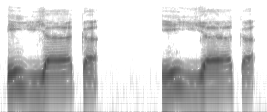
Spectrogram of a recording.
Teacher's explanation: একটা হলো ইয়াকা নাবুদু, ইয়াকা নাবুদু, তো এখানে নুনে আমি একটু জোর দিয়ে তারপর উচ্চারণ করলাম ইয়াকা, ইয়াকা, এইটুক পড়ার মাঝে আওয়াজের উচ্চতা একরকম। ইয়াকা নাবুদু, নাবুদু, নুনে আওয়াজের উচ্চতা হালকা একটু বাড়ানোর মাধ্যমে আলাদা করলাম নাবুদুকে। · নুনে আওয়াজের উচ্চতা হালকা একটু বাড়ানোর মাধ্যমে আলাদা করলাম নাবুদুকে। তো এইখানে যদি আমি এমন করি ইয়াকা নাবুদু, ইয়া, এখানে এক উচ্চতায় রাখলাম, কানা বুদু এটাকে আলাদা উচ্চতায় নিয়ে গেলাম, এই ক্ষেত্রে কিন্তু সমস্যা।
